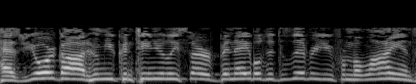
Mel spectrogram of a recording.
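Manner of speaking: mock calling out loudly at full voice. Retelling the Daniel story, the idol worshiper calls to Daniel through the stone, yelling. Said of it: "lays up against it and yells".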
